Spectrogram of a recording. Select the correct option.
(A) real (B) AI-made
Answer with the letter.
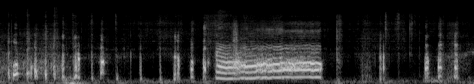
B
